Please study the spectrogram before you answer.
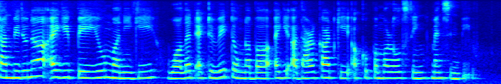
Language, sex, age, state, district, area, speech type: Manipuri, female, 18-30, Manipur, Imphal West, rural, read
